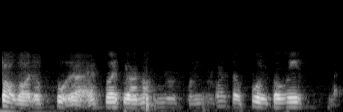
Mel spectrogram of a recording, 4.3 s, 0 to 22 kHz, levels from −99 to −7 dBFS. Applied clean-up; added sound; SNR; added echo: neural mask model DeepFilterNet 3.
